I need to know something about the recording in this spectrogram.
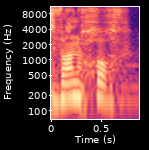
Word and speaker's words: Van Gogh: Van Gogh's name, but you guys are also mispronouncing his name. It's Van Gogh, but I'm just going to stick with Van Gogh.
